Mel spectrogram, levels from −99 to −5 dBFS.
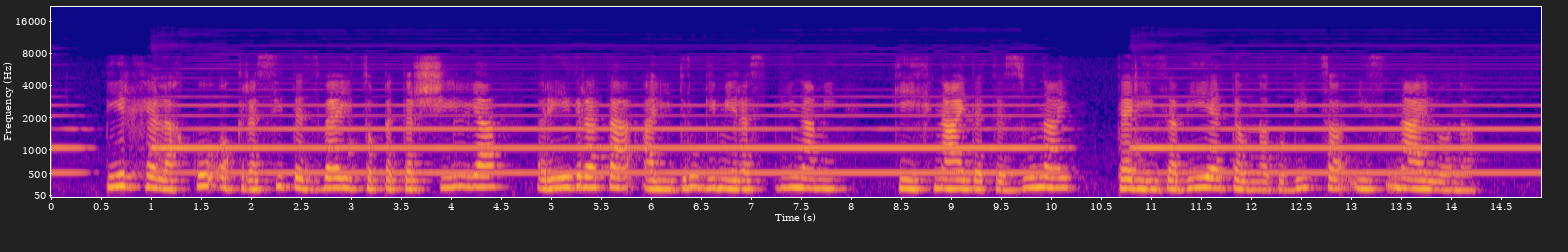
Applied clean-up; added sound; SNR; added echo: none; Wind instrument, woodwind instrument; 6 dB; none.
